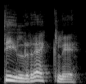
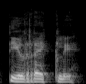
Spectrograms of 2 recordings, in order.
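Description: First: The stress is on the first syllable. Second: The stress is on a later syllable. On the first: This is the Sweden Swedish way. "I Sverige mer tryck överlag kanske på första stavelsen" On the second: This is the Finland Swedish way. "som jag säger"

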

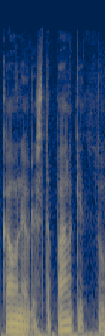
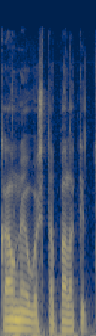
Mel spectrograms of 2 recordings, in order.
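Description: First: It is spoken in standard Finnish. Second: It is spoken in broad Savo dialect. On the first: The speaker calls it wrong. "Jos sen sanoo yleiskielellä" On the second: The speaker calls it right. "savolaisia sanontoja"

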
